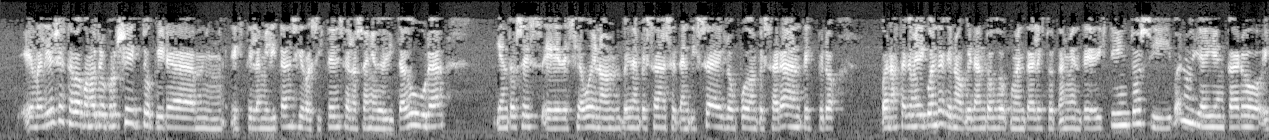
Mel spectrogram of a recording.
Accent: Ingeniero White, Buenos Aires Province, Argentina; Mi pueblo de origen es el Ingeniero Guay, el puerto de Bahía Blanca.

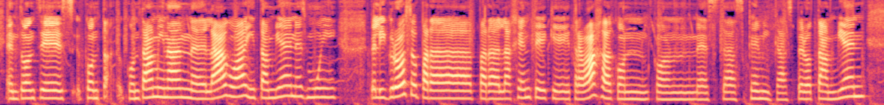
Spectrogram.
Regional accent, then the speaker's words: United States; Spanish is a second language; como yo conozco de mi pueblo en los Estados Unidos, hay movimientos de upcycle para reconstruir

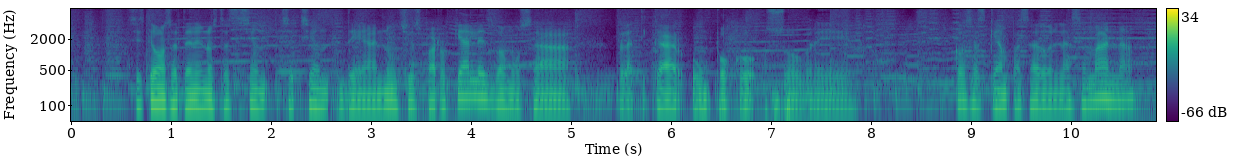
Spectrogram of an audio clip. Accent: Mexico; somos los mexicanos los únicos que nos reímos

